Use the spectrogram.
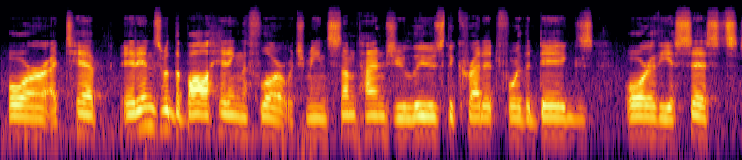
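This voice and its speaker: A man's voice: mid-range voice, fairly bright tone. A young man giving an earnest instructional explanation to camera, stressing his key words. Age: young adult. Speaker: sports announcing instructor. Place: outdoors in a yard with trees. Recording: clear outdoor background noise.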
